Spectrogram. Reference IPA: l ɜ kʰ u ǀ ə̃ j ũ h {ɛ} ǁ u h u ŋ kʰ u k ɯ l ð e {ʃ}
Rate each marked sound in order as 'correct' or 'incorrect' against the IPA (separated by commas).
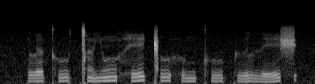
incorrect, correct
